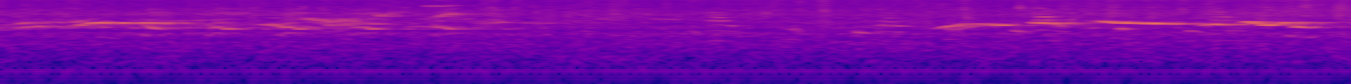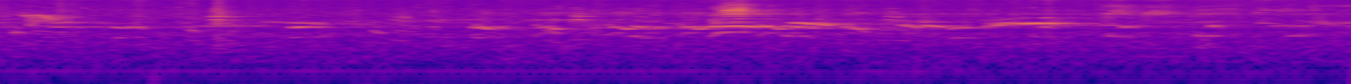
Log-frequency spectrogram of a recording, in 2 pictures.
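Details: Several yellow rosellas, a crimson rosella subspecies from Australia, feeding on the ground; intermittent squeaky whistles and chattering bursts come in uneven clusters, with a quieter pause early on and a sharp call near the end.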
